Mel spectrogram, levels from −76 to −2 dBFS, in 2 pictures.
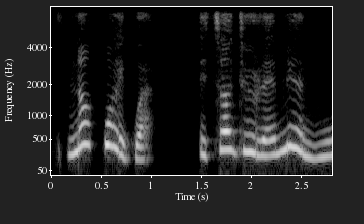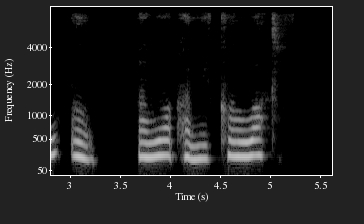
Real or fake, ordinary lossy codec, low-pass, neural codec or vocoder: fake; none; 7.2 kHz; codec, 16 kHz, 0.5 kbps, FunCodec, trained on LibriTTS, 25 frames a second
